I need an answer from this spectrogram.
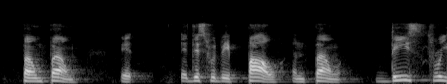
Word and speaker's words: pau: how to listen to them, differentiate them, and pronounce them properly. So starting at the top here, we have pau and pão.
